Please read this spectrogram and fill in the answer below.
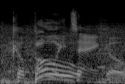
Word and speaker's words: Kablooey Tango: By the way, Kablooey Tango, it says in the name pronunciation, it says, say it with emphasis and explosive energy. Ready? Kablooey Tango.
